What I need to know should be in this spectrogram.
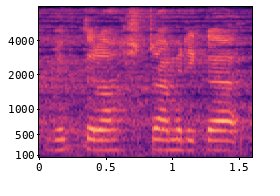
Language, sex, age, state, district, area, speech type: Odia, female, 30-45, Odisha, Sundergarh, urban, spontaneous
